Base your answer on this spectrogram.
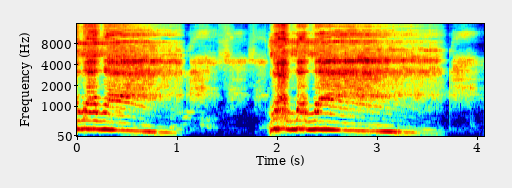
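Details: Dog giving its funny "rawr" sound: two drawn-out, moaning vocalizations, each about a second and a half, steady then sliding gently lower in pitch, with a short quiet gap between them.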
